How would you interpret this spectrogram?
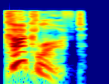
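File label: "cockloft", British English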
